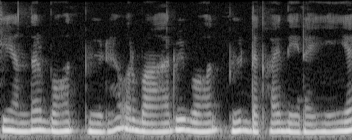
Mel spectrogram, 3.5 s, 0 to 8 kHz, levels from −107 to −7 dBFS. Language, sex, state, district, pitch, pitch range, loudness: Hindi, female, Bihar, Begusarai, 195 Hz, 185-205 Hz, -27 LUFS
